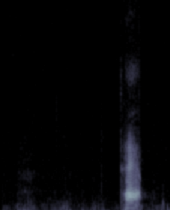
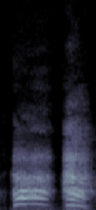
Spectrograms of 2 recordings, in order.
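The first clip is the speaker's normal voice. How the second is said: big sigh; 9 semitones higher than usual. Acted. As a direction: heave a big storybook sigh. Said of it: "Big Mouse sighed".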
